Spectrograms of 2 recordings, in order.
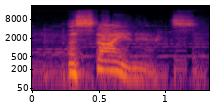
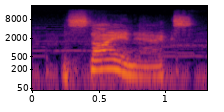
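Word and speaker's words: Astyanax: why I know that this next name is pronounced a sty enacts a sty in acts used to be an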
